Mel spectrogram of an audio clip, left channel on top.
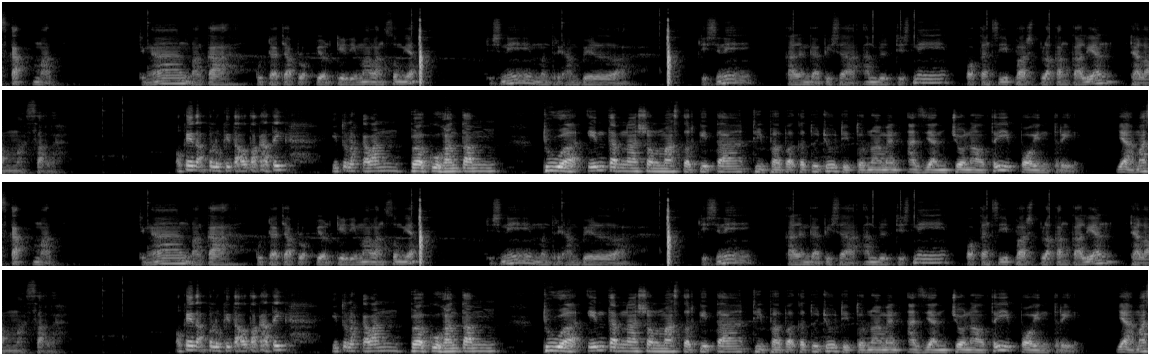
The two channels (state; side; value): identical; both; correlation 1.00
